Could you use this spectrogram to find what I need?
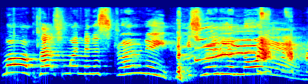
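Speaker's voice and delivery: high, loud mock-exasperated telling-off; hammed-up nagging at a husband; wife hamming up a scolding over her peppers.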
